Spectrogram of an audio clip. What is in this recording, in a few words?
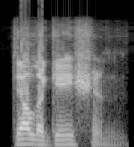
"delegation", American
